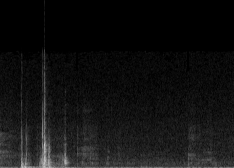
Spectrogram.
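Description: Handling noise from a small action camera being grabbed and repositioned: a quick cluster of knocks and rattles in the first half-second or so, the sharpest about half a second in, then only a low steady hum.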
